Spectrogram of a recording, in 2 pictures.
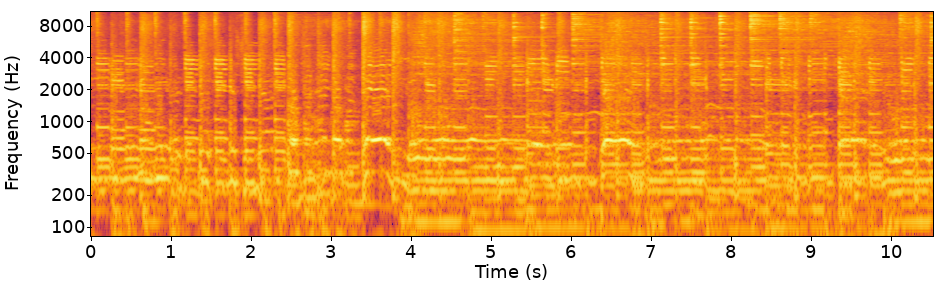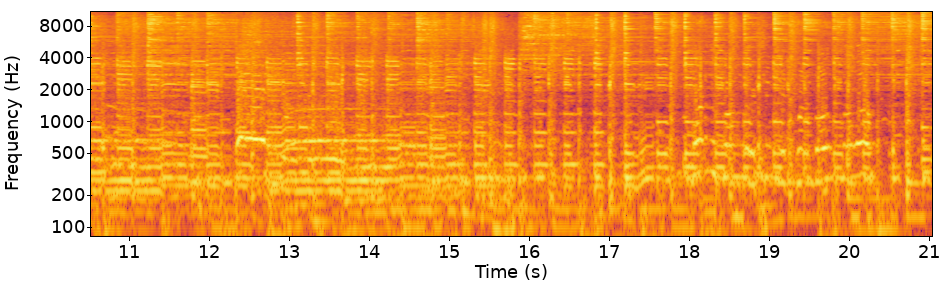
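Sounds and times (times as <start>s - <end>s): electric guitars: 0.0s - 21.0s
live rock band playing: 0.0s - 21.0s
steady drum beat: 0.0s - 21.0s.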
